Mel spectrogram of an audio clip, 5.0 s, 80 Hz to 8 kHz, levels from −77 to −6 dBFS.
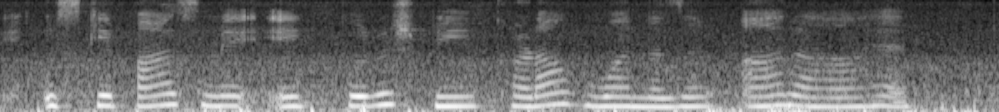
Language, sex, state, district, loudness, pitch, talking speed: Hindi, female, Madhya Pradesh, Dhar, -16 LUFS, 240 Hz, 145 wpm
